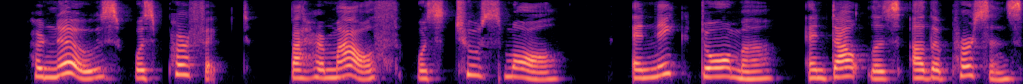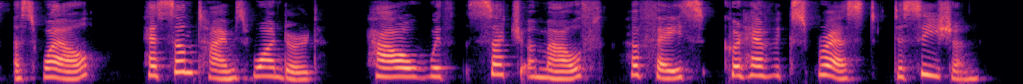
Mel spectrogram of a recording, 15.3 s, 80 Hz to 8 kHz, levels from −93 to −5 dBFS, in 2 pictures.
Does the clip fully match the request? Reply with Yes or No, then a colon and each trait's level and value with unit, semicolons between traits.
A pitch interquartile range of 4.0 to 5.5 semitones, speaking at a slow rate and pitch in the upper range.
Yes: average, 4.9 semitones; slow, 130 wpm; very high, 255 Hz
